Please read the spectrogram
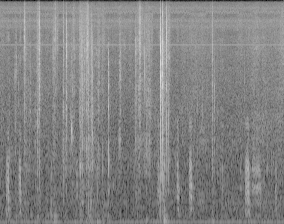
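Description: Newborn Welsh Springer Spaniel puppies shuffling and scrabbling on a fleece blanket: soft scattered rustles and scratchy ticks, with one sharper tap about three seconds in and a short puppy grunt near the end.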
